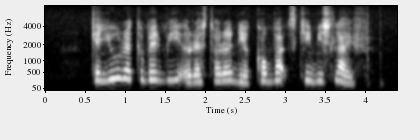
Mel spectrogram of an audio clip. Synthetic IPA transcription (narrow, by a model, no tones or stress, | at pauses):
kɛ̃njuɹɛkɔmɛ̃ndmĩəɹɛstɔɹə̃nːiəkɔ̃mbat̚skĩmiʃlajf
